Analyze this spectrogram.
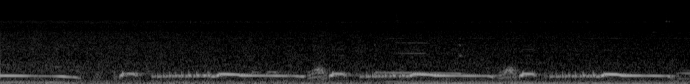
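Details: Spotted dove song: a chain of soft low coos with short rising lead-in notes and long level tones falling at their ends, repeated several times against a quiet hum.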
